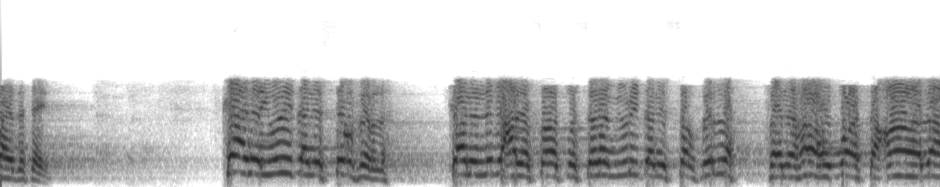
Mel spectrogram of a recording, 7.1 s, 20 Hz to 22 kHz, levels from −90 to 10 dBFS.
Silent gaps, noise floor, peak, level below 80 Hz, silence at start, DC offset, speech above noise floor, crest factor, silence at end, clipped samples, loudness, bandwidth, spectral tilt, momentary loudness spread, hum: none; -55 dBFS; -2 dBFS; -64 dBFS; 0 s; under 0.1%; 44 dB; 10 dB; 0 s; under 0.1%; -12 LUFS; 4.1 kHz; -8 dB/octave; 6 LU; none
